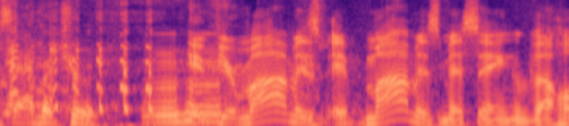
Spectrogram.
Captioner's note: laughter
